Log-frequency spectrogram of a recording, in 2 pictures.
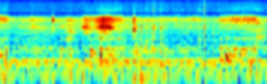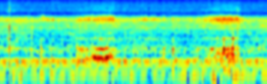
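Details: Sleeping Bulldog puppy Senbei, two months old, snores in quiet, rough bursts spaced about every two seconds, each breath a brief husky rasp against a constant low background hum.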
